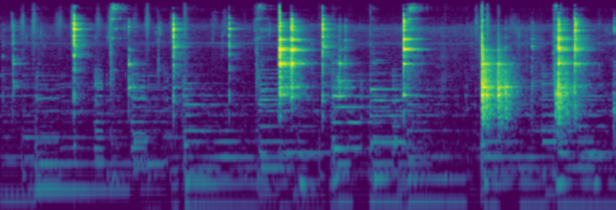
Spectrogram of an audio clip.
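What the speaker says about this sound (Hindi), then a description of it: "अब मैं सब इंग्रेडिएंट्स डाल के इसको मिक्स कर लूँगी" Tuna and egg sandwich filling with cream and mayonnaise being stirred in a bowl: a steady run of clinking and scraping of a spoon against the dish, close and clear under soft background music.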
